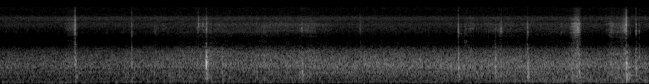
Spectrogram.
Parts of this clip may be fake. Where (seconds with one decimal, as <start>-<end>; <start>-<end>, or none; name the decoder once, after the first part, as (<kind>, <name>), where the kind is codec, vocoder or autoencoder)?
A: 0.7-1.9 (vocoder, Vocos)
